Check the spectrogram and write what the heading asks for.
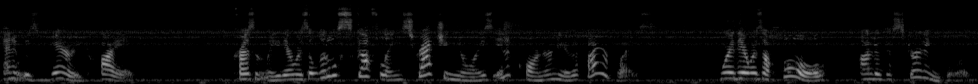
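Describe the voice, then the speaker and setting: A middle-aged woman narrates a children's story expressively, pausing for plain asides that explain words to young listeners. Her voice is fairly high and a bit bright, picked up by a distant mic with faint background noise.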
